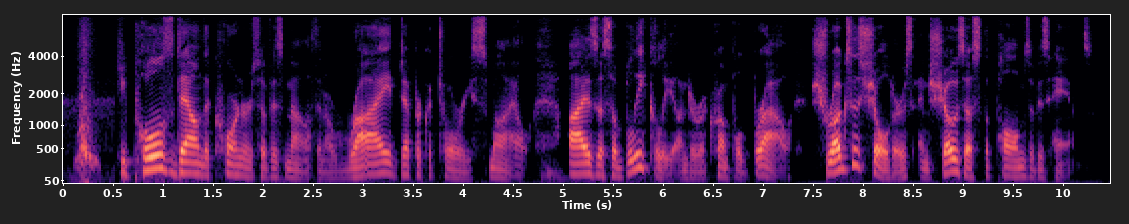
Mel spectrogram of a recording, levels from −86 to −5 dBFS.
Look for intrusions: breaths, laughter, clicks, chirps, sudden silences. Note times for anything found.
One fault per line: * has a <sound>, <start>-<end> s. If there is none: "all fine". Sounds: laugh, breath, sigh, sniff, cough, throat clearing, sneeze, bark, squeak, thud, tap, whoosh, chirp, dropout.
* has a whoosh, 0.1-0.4 s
